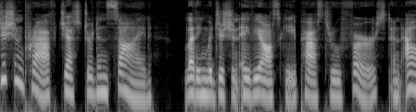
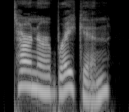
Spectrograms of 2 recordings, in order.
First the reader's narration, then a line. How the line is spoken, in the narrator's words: Magician Praff sighed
